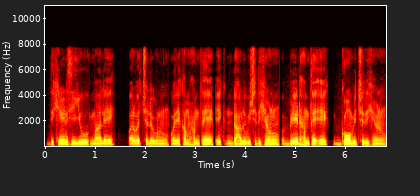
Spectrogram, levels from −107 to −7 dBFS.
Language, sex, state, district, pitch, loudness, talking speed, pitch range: Hindi, male, Uttarakhand, Tehri Garhwal, 120 Hz, -27 LUFS, 200 wpm, 115-125 Hz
